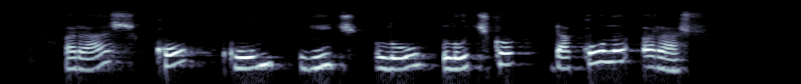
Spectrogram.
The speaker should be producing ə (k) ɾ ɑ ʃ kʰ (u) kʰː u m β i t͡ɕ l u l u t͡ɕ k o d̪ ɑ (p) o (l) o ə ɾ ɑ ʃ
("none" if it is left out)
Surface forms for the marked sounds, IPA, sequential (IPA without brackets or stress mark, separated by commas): none, o, k, l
